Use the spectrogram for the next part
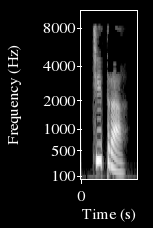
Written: citra

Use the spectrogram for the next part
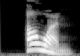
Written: awan

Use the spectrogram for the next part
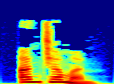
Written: ancaman

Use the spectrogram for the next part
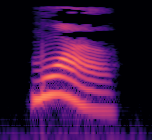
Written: mual

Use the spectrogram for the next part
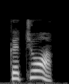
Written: kecoak

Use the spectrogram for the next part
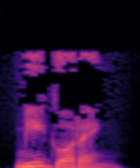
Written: mie goreng

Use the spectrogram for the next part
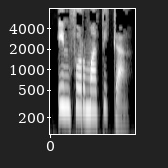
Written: informatika

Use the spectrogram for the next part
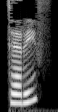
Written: tarif

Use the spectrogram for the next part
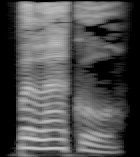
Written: pelaku

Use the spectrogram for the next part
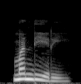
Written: mandiri

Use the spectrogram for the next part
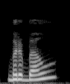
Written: berbau

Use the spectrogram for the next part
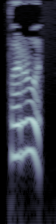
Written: perut

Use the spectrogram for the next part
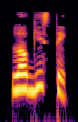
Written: logistik

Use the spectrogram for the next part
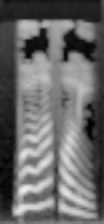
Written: bola voli

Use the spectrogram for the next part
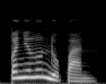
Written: penyelundupan

